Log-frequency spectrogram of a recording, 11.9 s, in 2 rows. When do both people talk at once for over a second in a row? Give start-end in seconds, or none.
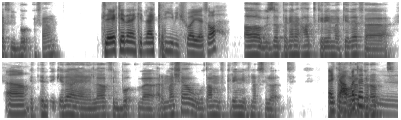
none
